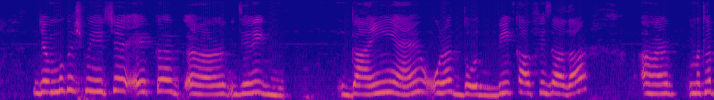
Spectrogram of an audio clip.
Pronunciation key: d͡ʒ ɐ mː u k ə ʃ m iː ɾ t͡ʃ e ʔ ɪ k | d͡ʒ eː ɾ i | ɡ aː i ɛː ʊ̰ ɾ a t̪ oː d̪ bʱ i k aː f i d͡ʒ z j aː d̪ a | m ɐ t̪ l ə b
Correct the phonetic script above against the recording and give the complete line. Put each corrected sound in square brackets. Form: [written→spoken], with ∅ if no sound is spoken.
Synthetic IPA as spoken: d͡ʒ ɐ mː u k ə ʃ m iː ɾ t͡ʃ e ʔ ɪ k | d͡ʒ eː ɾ i | ɡ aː i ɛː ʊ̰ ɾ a [t̪→d̪] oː d̪ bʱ i k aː f i [d͡ʒ→∅] z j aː d̪ a | m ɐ t̪ l ə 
